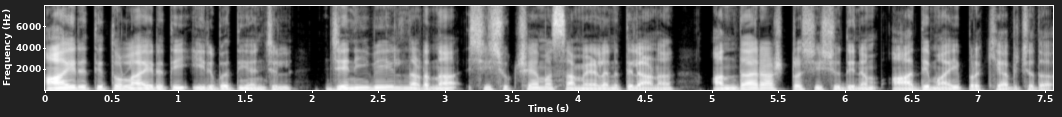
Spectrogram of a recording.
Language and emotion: Malayalam, neutral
